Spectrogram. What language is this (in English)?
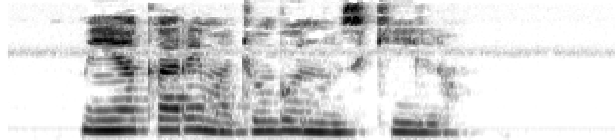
Luo (Kenya and Tanzania)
